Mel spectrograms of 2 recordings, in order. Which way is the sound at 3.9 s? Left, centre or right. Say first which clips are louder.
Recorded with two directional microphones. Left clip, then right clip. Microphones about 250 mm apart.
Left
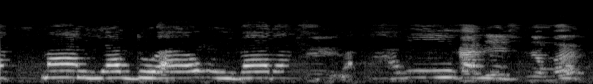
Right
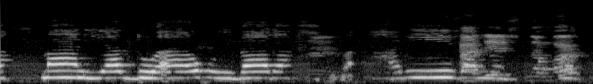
Right 6 dB; right.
